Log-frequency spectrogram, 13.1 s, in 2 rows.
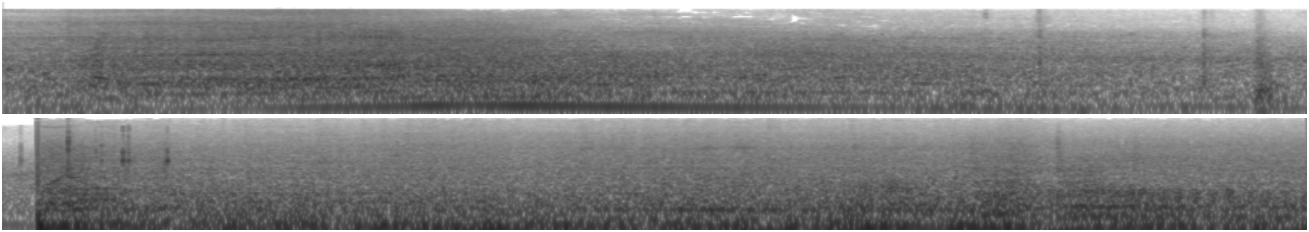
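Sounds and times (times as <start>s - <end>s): car engine humming: 6.7s - 13.0s.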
